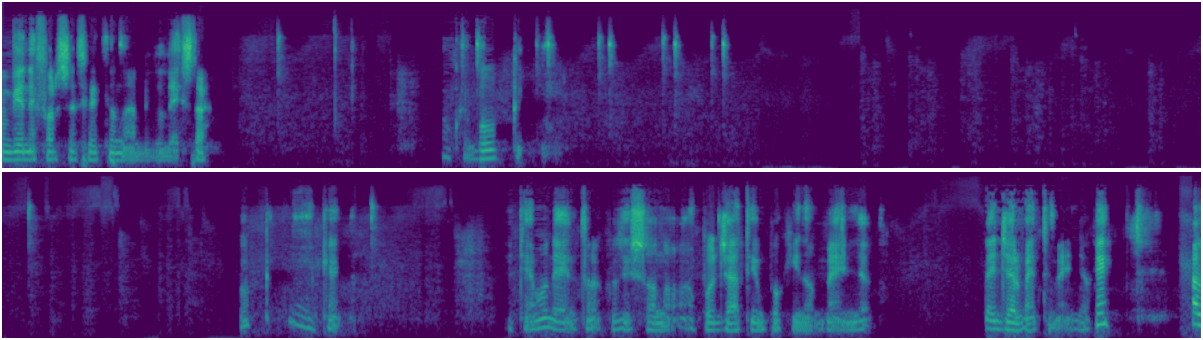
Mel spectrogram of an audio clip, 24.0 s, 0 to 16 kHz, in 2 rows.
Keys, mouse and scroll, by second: 3.6 click, 4.6-15.7 drag, 15.7-16.8 drag, 16.8-18.6 middle drag, 17.4 click, 20.0-21.9 drag.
